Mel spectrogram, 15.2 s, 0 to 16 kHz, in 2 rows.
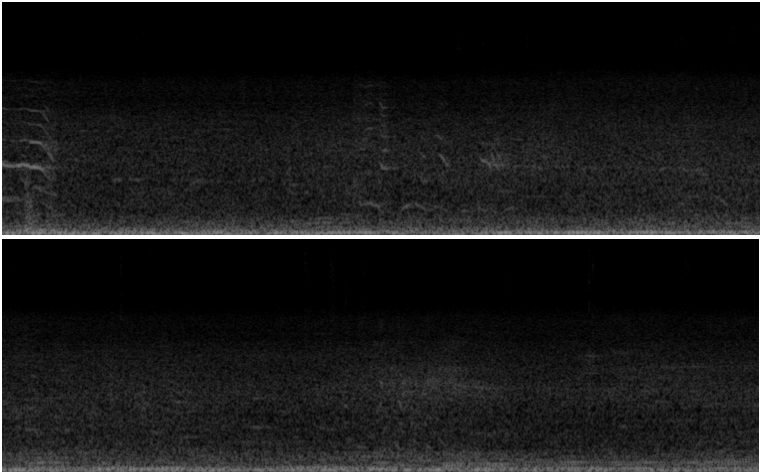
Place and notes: Walking on abandoned railroad tracks, Currently pedestrian trails, Dogs barking, Bicycle Sound, People walking, Binaural recordings, Zoom H4n+ Soundman OKM II ( SoundMap2014016 -23)
Taitung County, Taiwan, 16 January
